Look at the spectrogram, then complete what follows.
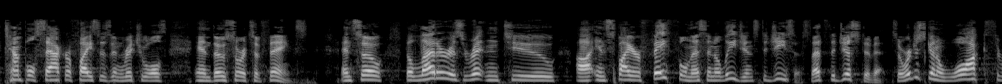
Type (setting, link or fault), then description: setting, large echoing room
